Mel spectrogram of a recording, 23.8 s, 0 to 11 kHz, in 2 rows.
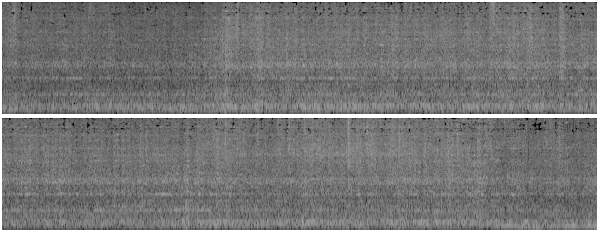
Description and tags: blue tram 2
Riding old tram "blue tramway" in Barcelona. You can find part I, called blue_tram_1
traffic, city, street, tram, field-recording, town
